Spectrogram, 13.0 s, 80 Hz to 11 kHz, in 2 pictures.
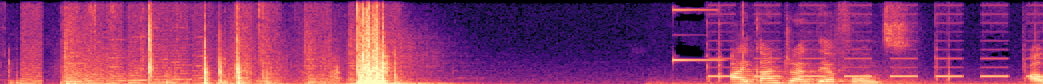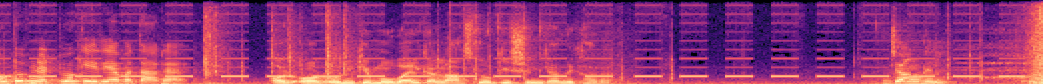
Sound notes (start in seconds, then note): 4.3 beeping; 10.4 beeping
